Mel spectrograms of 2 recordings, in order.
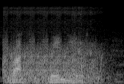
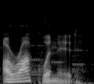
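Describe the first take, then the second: First: The middle of the name sounds like rock. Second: The middle of the name sounds like aqua. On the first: The speaker calls it wrong. "not rock" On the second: The speaker calls it right. "it's aqua, right? So it's like a Araquanid"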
